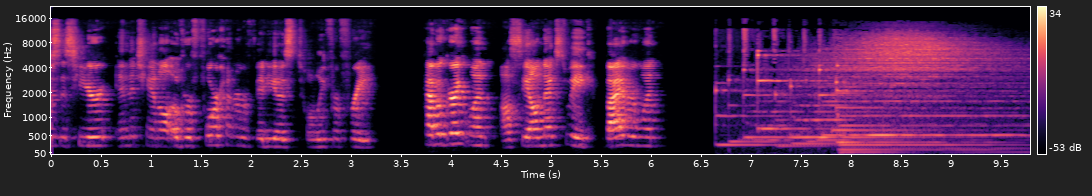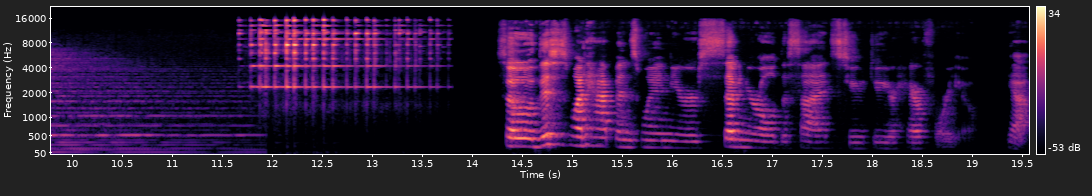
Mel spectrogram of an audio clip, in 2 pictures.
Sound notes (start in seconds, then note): 6.6 gentle jingle; 11.6 bell jingling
